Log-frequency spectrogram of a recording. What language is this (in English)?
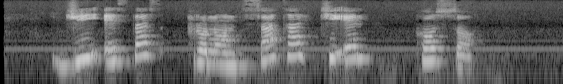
Esperanto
